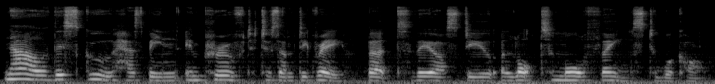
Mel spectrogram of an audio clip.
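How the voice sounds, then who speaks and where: A woman reading a scripted documentary narration in a plain, measured way. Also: lowish voice, fairly even intonation, distant mic, low-quality recording.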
